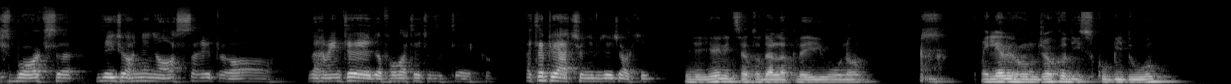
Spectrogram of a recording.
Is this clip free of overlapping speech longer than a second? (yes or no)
yes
